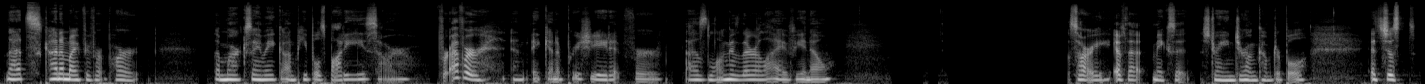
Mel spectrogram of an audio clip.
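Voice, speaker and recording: A woman playing a flirty, reassuring tattoo artist in a soft, casual ASMR role-play, slightly bashful and gently teasing. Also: fairly high pitch, level tone, normal speed, gravelly, no room sound, clean studio sound. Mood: earnest, soft.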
